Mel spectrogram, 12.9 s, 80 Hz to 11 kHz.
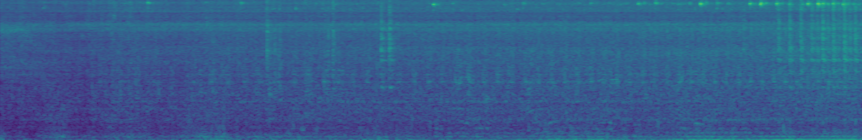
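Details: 1969 Chevrolet C10 with a 396 big block that had sat for roughly 20 to 28 years, after setting the timing and wiring the ignition. Low, steady V8 rumble with an even beat that builds slightly toward the end, no knock or miss. Runs well; high mileage, leak noted.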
